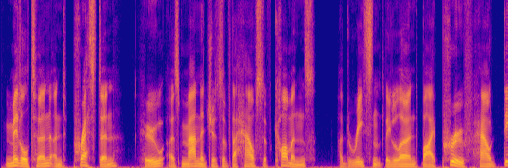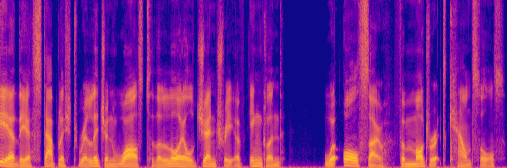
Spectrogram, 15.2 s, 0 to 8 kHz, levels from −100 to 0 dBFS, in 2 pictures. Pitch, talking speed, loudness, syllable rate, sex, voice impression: 100 Hz, 130 wpm, -20 LUFS, 4.1 syllables/s, male, masculine, adult-like, slightly halting, intellectual, refreshing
